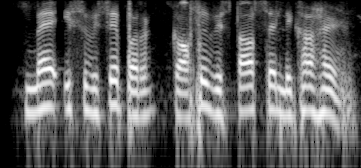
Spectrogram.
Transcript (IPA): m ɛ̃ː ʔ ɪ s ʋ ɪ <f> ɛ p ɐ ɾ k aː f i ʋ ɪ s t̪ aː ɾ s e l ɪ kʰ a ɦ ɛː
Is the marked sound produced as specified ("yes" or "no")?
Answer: no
